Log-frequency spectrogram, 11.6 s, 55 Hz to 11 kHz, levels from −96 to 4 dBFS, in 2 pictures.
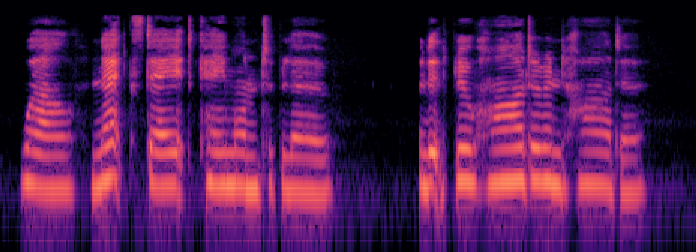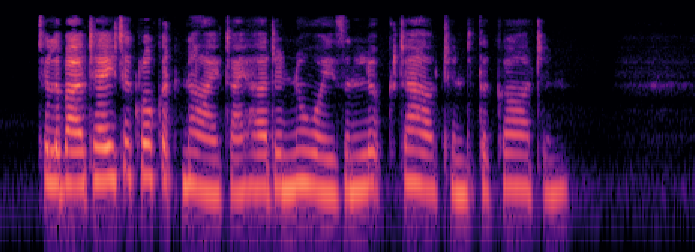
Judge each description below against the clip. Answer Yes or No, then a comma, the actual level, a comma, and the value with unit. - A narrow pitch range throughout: Yes, narrow, 2.3 semitones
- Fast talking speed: No, average, 155 wpm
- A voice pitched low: No, high, 220 Hz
